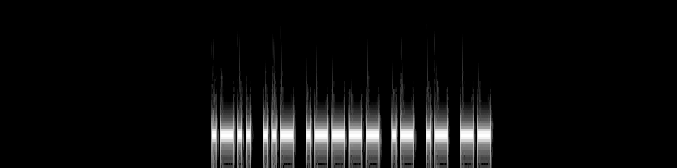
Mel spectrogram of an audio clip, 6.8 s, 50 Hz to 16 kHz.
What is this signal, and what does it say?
Morse code, heard as a keyed tone, about 28 wpm, 700 Hz. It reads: LU1AAM
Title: DXCC-100 Call Signs - 6 Characters - 28wpm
